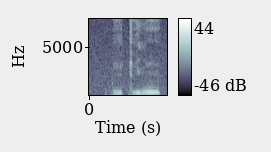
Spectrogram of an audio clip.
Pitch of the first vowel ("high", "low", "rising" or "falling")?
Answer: low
